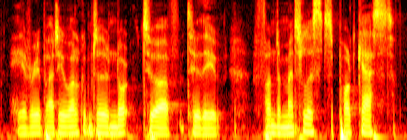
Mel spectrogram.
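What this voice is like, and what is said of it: Poor attempt at Northern Irish accent. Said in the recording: “Can you do it in a Northern Irish accent? ... No, that's not good.”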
